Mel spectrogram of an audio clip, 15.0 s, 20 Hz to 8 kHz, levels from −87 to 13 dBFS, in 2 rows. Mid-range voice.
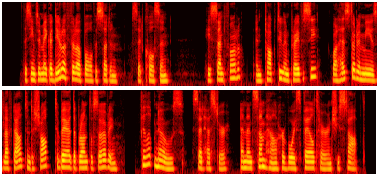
Yes: medium, 170 Hz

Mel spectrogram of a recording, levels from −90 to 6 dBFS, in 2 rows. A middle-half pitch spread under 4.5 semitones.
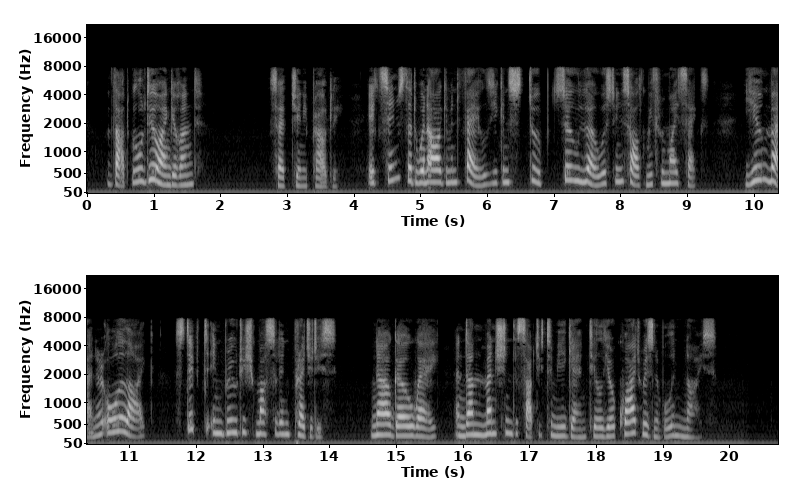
No: average, 4.8 semitones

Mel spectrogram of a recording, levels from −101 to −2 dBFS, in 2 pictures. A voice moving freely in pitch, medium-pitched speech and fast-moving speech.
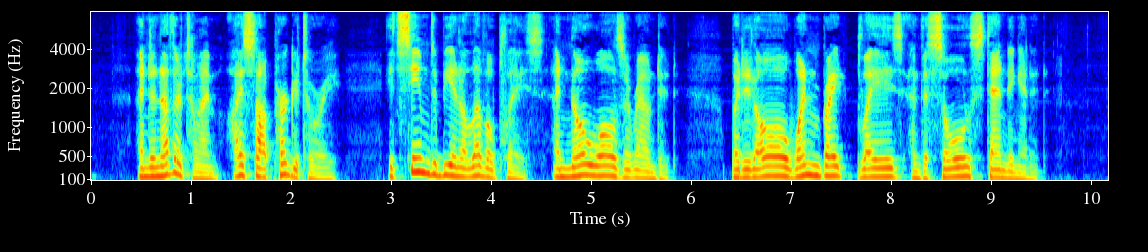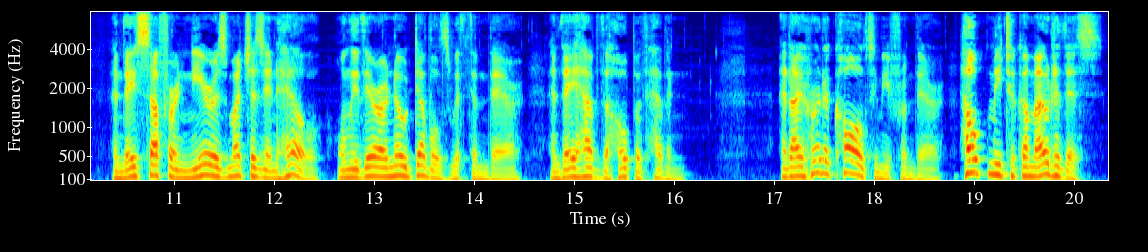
Yes: wide, 5.7 semitones; medium, 150 Hz; fast, 225 wpm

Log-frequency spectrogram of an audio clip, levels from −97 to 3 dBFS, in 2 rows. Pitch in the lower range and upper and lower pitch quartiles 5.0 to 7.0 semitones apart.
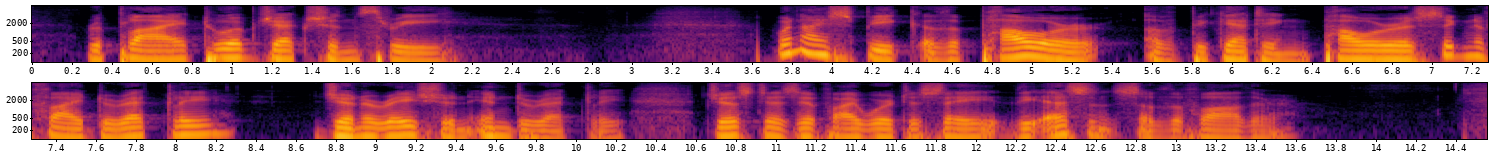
No: low, 120 Hz; average, 3.2 semitones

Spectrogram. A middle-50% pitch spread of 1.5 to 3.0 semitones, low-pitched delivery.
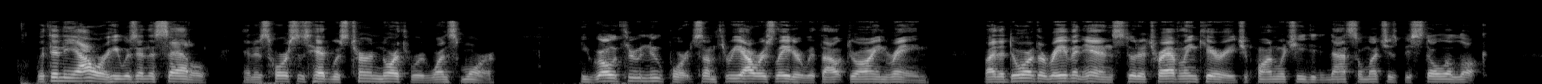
Yes: narrow, 2.6 semitones; low, 125 Hz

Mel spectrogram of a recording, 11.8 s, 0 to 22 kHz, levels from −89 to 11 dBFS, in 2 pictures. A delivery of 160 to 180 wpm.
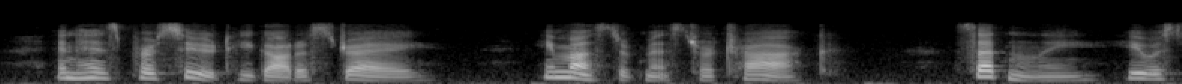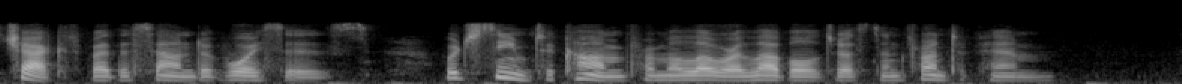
Yes: average, 175 wpm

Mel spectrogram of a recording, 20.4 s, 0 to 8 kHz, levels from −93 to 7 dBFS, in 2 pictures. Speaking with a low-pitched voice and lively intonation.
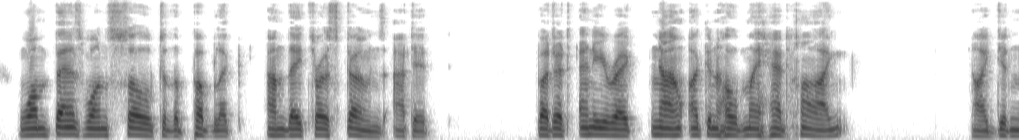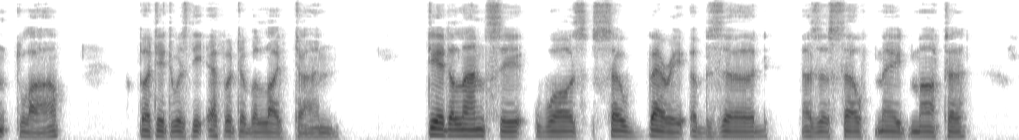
No: low, 110 Hz; average, 4.5 semitones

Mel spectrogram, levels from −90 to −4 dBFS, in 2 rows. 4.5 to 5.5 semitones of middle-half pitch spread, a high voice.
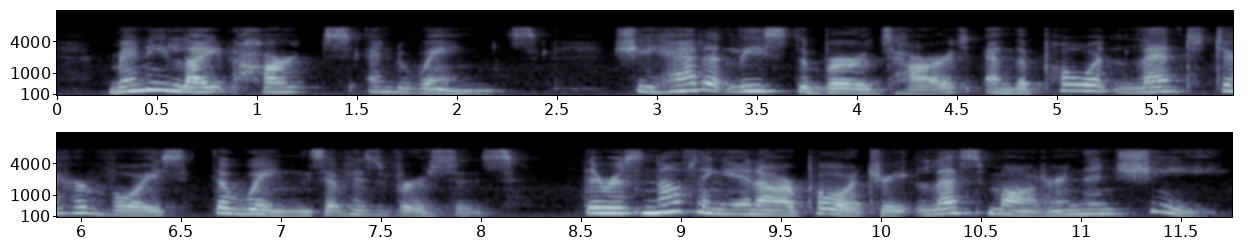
Yes: average, 5.2 semitones; high, 205 Hz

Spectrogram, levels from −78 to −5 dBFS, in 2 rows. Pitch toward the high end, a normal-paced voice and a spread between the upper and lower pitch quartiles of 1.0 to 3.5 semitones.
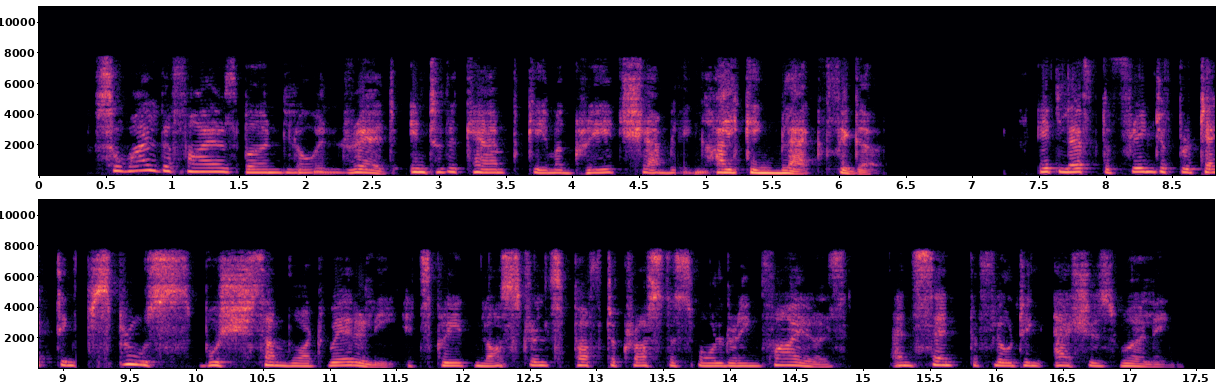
No: high, 195 Hz; average, 145 wpm; average, 4.0 semitones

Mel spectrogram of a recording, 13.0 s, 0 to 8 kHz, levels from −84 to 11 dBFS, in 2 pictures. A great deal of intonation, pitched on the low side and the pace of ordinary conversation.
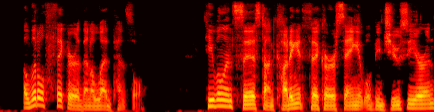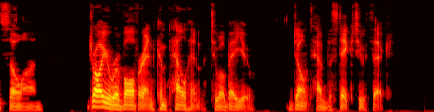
Yes: wide, 6.1 semitones; very low, 90 Hz; average, 170 wpm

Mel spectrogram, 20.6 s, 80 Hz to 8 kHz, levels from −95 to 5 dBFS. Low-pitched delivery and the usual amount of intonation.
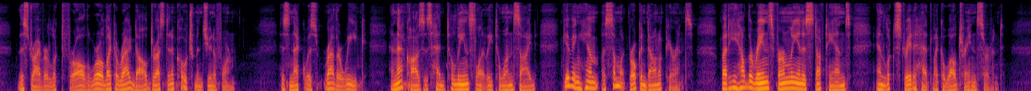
Yes: low, 115 Hz; average, 4.1 semitones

